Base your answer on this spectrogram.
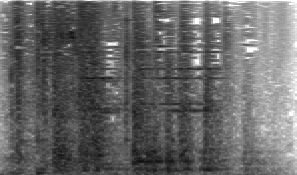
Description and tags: Yes It's just things falling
